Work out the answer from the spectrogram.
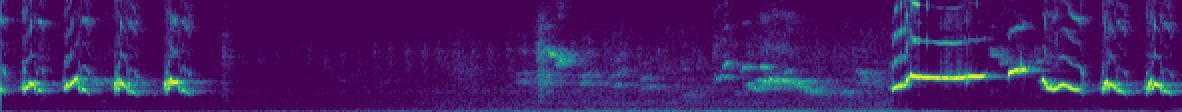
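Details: Orange-headed thrush master song for steadying a home bird: rapid repeated sharp chirped notes, a quieter pause with faint twitters, then a long clear whistle followed by more quick repeated chirps.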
